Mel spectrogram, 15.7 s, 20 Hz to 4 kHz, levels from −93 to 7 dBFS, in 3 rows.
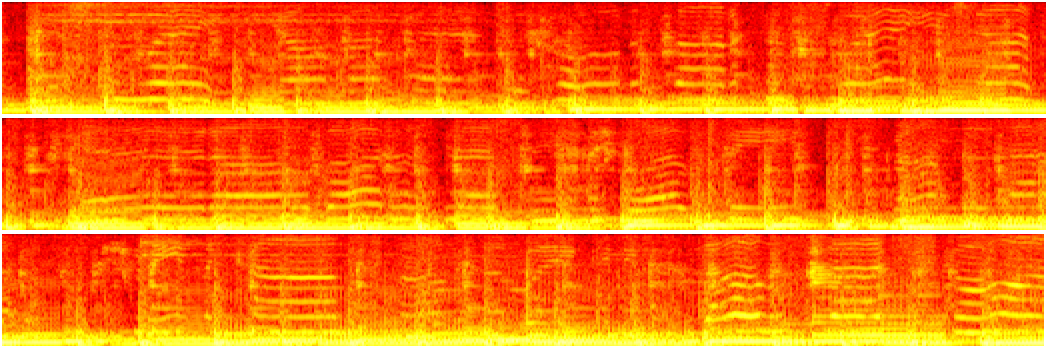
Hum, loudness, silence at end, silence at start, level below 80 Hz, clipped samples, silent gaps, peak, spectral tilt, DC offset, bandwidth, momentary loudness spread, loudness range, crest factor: none; -11 LUFS; 0 s; 0 s; -16 dBFS; 0.3%; none; 0 dBFS; -12 dB/octave; under 0.1%; 4 kHz; 6 LU; 4 LU; 8 dB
